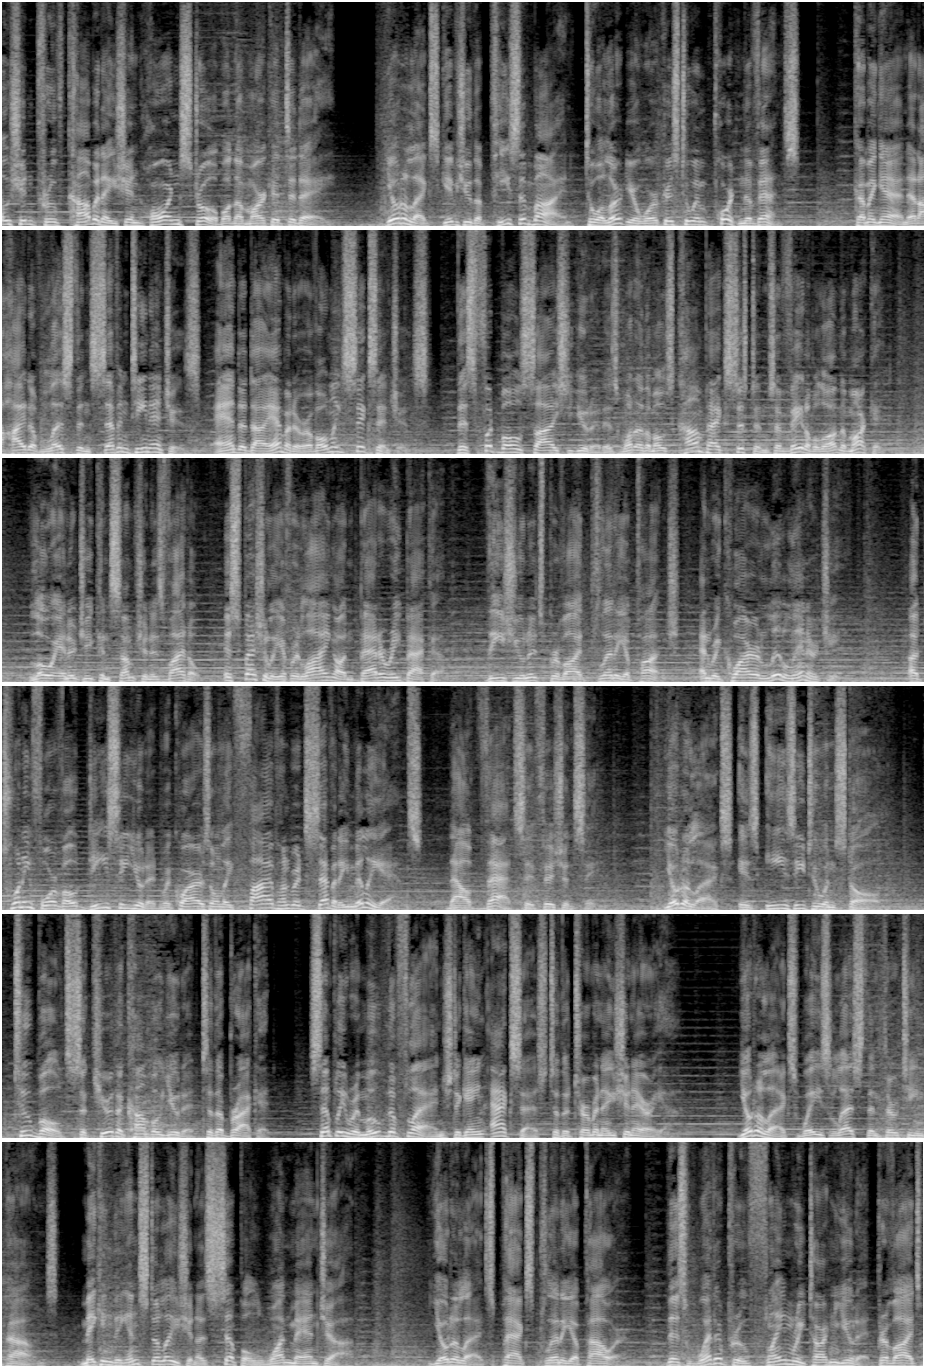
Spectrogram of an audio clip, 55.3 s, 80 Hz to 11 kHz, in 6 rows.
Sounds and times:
Speech: 0.0 - 18.1, 18.7 - 26.9, 27.5 - 49.6, 50.4 - 55.3
Music: 0.0 - 55.3.

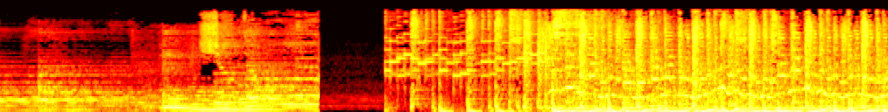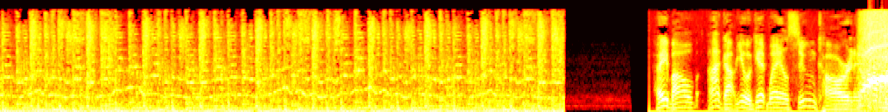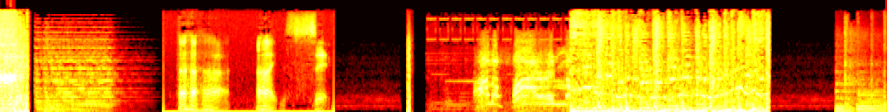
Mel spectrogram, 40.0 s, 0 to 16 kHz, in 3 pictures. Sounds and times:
Music: 0.0 - 4.8, 5.8 - 21.8, 27.2 - 29.0, 35.2 - 38.2, 39.2 - 39.9
Speech: 23.1 - 26.2, 30.5 - 31.7, 33.8 - 35.2.

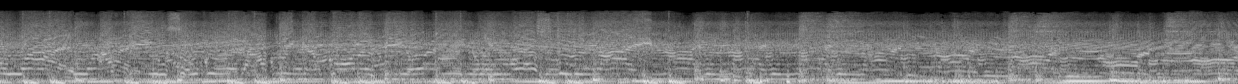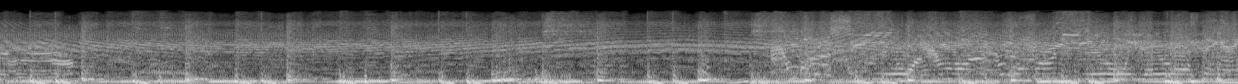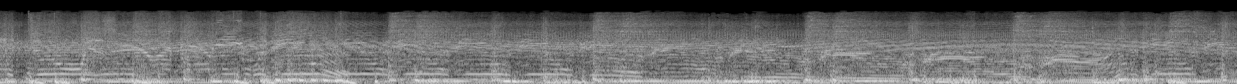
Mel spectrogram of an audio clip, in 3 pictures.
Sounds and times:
Music: 0.0 - 37.1.

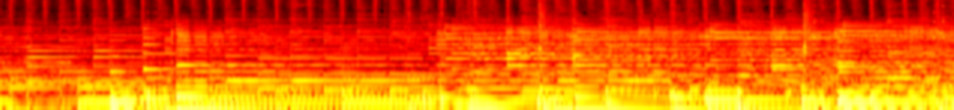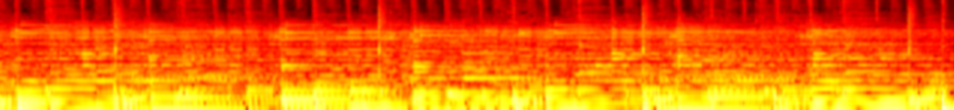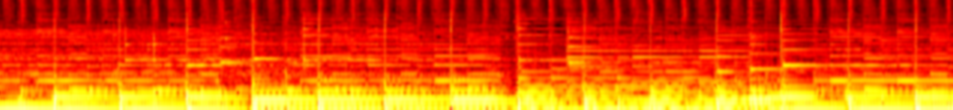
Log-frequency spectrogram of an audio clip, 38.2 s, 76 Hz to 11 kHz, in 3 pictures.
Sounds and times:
Music: 0.0 - 38.1.

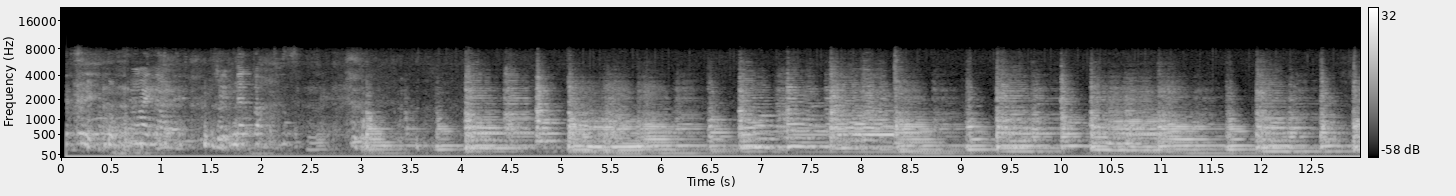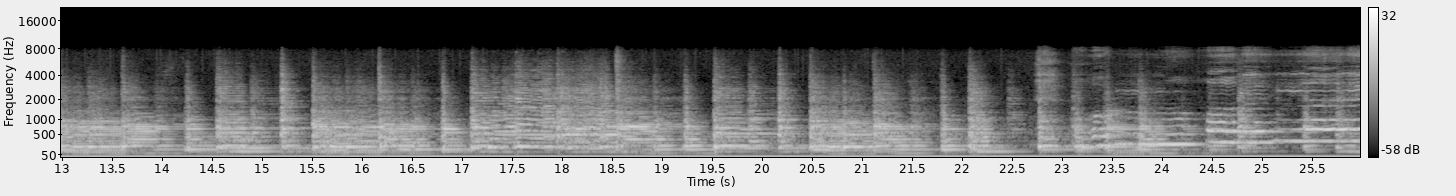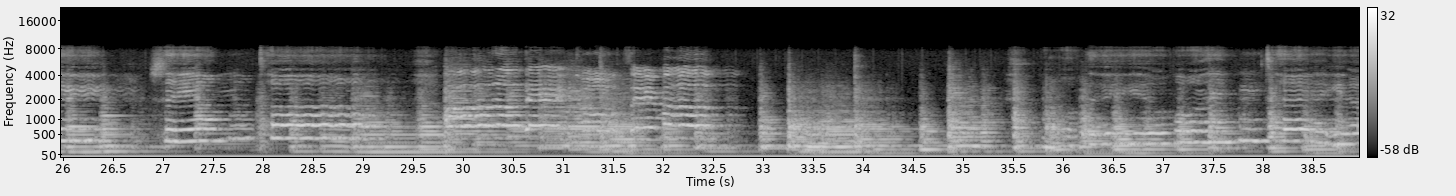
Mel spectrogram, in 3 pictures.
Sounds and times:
Double bass: 0.1 - 38.9
Speech: 0.4 - 2.1.

